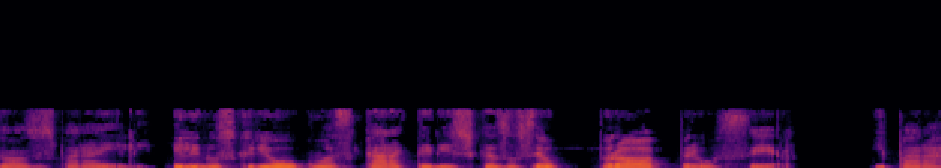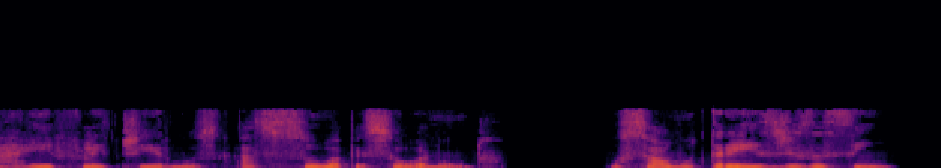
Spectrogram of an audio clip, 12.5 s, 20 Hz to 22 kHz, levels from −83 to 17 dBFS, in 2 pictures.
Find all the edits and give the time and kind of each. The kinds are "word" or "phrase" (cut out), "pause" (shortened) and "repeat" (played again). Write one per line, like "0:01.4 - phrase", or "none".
0:01.1 - pause
0:07.8 - pause
0:09.1 - word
